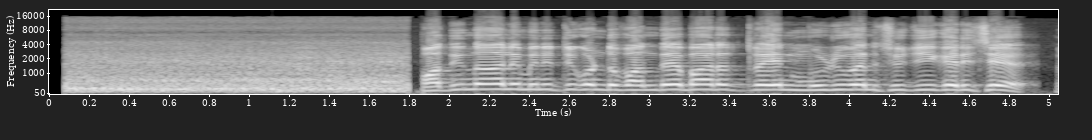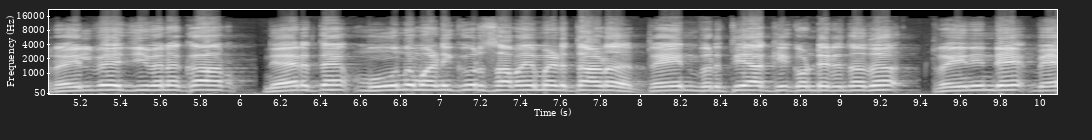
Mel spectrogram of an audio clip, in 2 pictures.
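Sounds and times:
loud steady rushing noise: 0.1s - 1.8s.

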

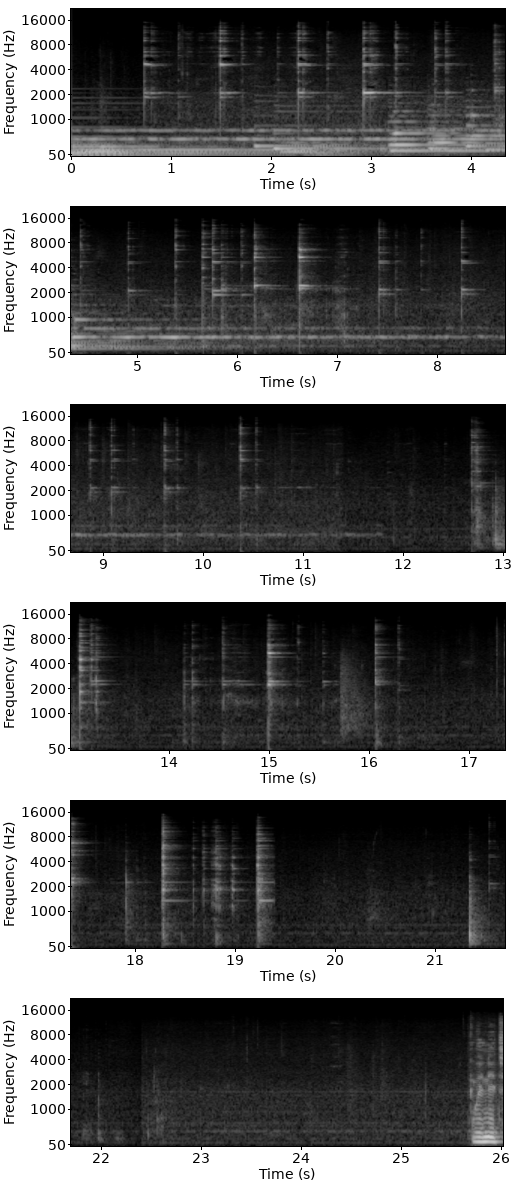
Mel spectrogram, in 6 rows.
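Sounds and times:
background music with held notes: 0.0s - 10.7s
ceramic mugs clinking: 0.7s - 5.0s, 5.6s - 10.7s.

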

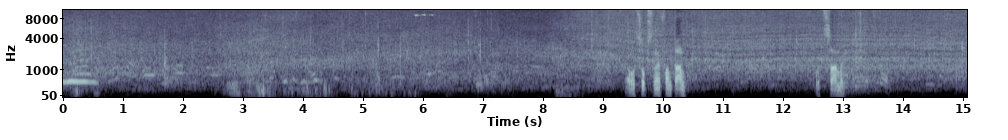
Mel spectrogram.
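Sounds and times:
bicycle tyres hissing on asphalt: 0.0s - 15.0s.

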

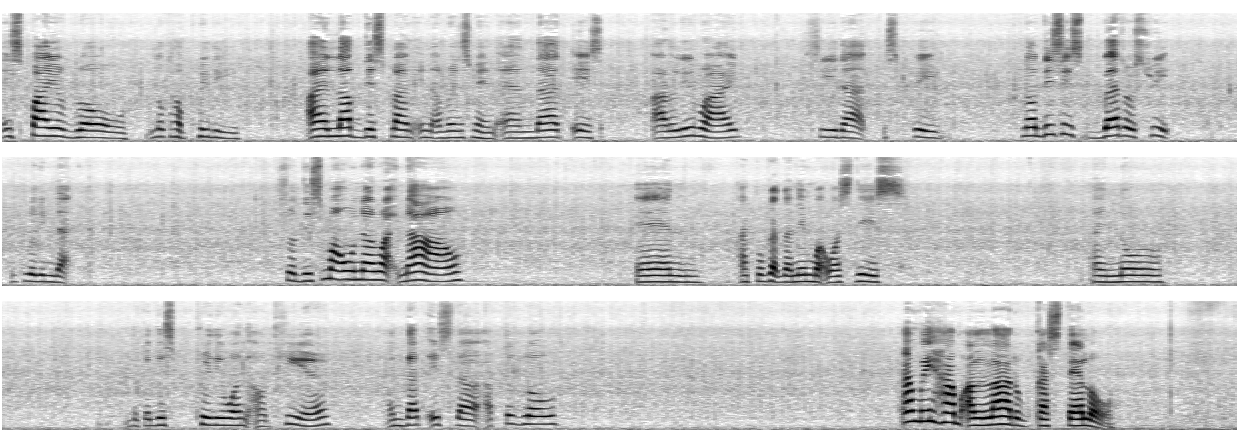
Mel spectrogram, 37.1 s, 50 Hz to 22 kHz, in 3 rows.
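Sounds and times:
steady rain falling: 0.0s - 37.0s.

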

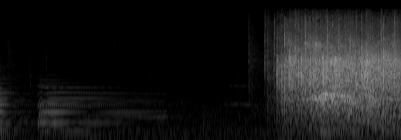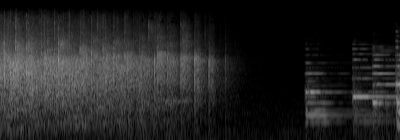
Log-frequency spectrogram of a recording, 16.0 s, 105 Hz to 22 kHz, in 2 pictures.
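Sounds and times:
audience applauding: 5.3s - 12.7s.

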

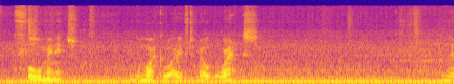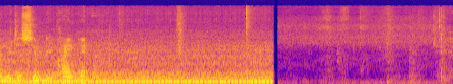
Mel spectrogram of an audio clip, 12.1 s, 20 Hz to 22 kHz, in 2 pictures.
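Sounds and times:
kitchen appliance hum: 0.0s - 9.7s.

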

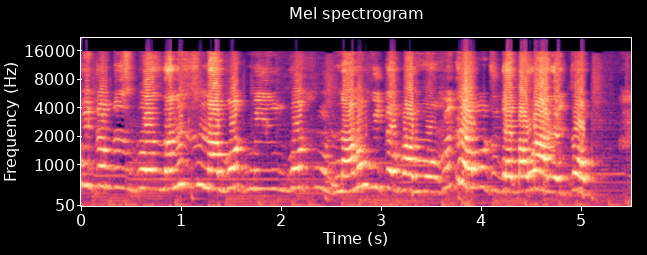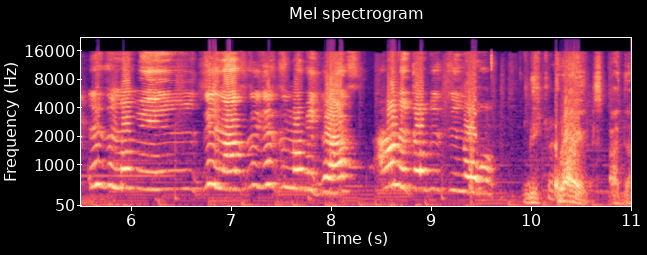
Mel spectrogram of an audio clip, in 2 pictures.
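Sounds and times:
girl crying: 0.0s - 9.0s.

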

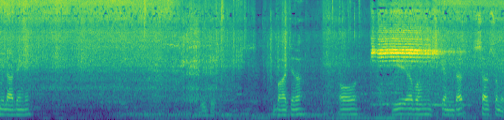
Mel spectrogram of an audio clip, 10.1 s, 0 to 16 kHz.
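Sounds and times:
grain pouring into plastic tub: 0.0s - 5.8s.

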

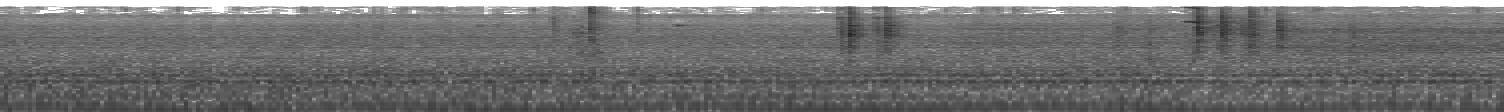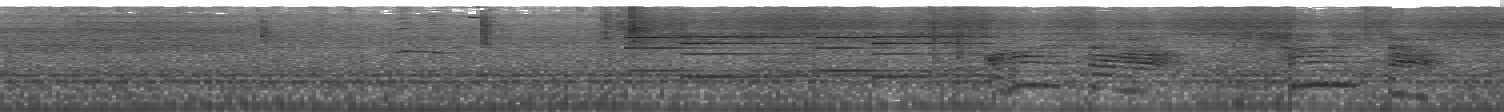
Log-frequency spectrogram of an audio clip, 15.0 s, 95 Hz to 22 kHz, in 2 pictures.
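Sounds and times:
diesel railcar engine idling: 0.0s - 15.0s.

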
